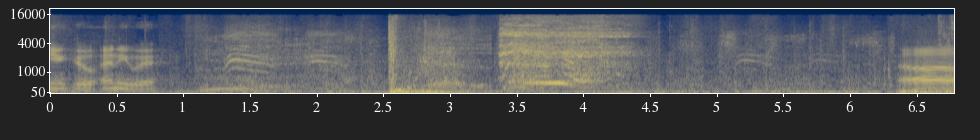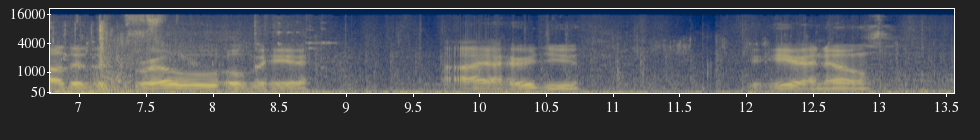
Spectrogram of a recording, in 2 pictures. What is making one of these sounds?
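A man talks with animation into a close microphone.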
